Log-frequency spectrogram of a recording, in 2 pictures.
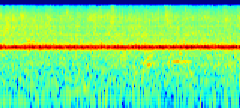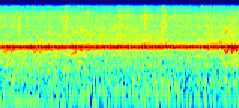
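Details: Steady humming of cicadas late in summer while rain falls, one level droning tone running the whole time, with rain noise and a few faint, brief bird notes mixed in.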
